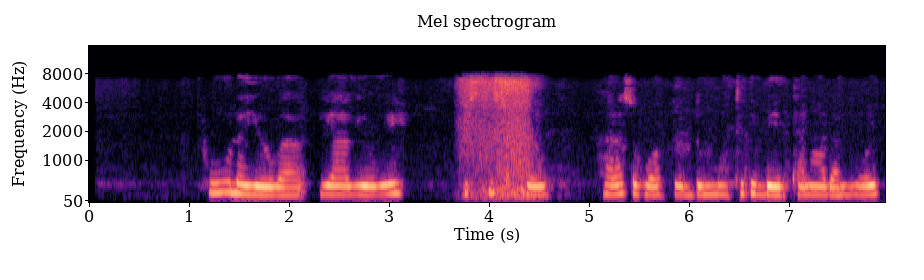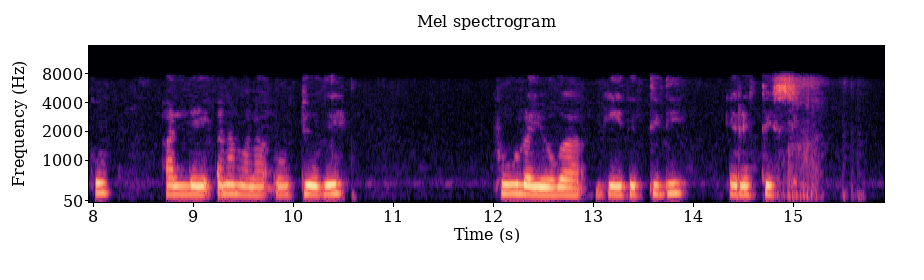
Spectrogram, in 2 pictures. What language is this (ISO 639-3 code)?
wal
